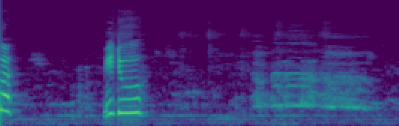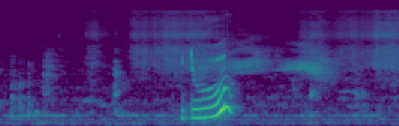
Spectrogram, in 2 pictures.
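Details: Pet ring-necked parakeet giving two loud, harmonic, sharply rising screeches near the start and end, with softer chattering in between and a steady low hum behind.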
